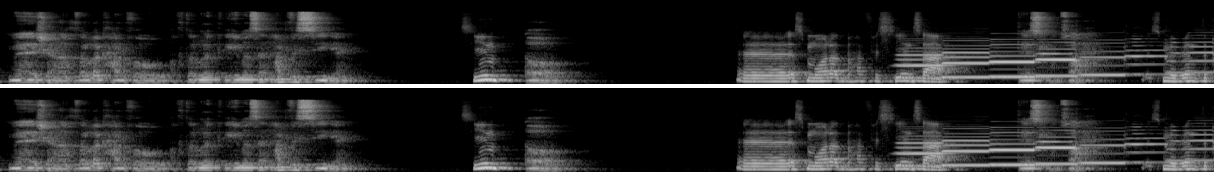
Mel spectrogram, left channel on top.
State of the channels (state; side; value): identical; both; correlation 1.00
